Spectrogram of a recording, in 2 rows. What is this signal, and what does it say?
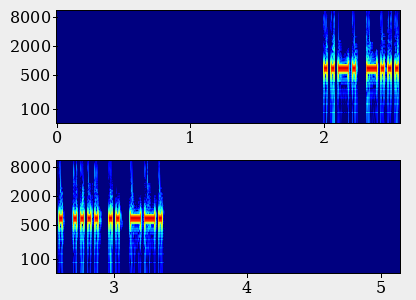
Morse code, heard as a keyed tone, about 44 wpm, 700 Hz. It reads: F6HIG
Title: DXCC-100 Call Signs - 5 Characters - 45wpm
